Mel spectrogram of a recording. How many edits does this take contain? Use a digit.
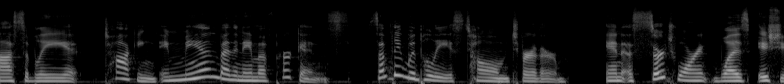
6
